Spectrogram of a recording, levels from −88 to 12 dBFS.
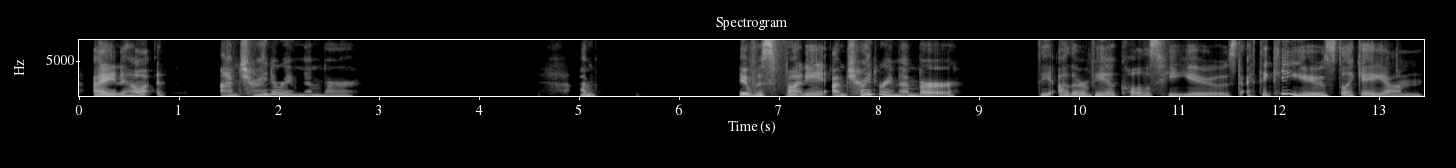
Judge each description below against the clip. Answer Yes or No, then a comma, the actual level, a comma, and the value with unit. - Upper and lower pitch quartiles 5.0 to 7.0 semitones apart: Yes, wide, 5.5 semitones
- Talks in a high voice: Yes, high, 225 Hz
